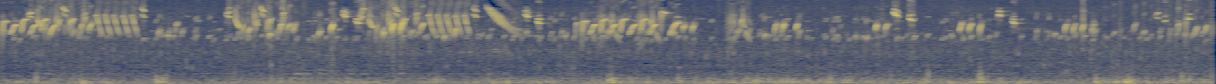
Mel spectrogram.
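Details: A European goldfinch kept as a singing bird, said to echo the sounds of other birds and people, gives long stretches of fast, high, twittering song in repeated bursts of buzzy trills and bright chips.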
